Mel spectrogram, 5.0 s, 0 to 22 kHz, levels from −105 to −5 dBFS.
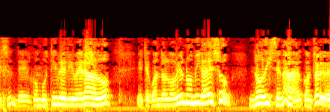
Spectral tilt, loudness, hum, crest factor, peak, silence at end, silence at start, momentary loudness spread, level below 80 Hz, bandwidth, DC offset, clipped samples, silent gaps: -6 dB/octave; -11 LUFS; none; 10 dB; 0 dBFS; 0 s; 0 s; 11 LU; -48 dBFS; 6.6 kHz; under 0.1%; under 0.1%; none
